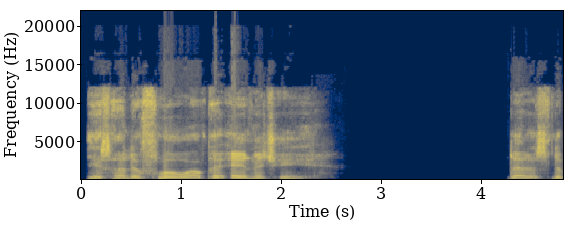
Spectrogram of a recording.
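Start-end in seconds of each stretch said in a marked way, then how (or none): none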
